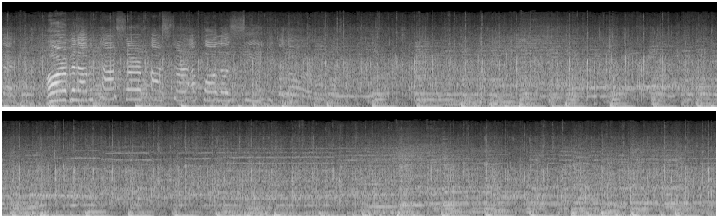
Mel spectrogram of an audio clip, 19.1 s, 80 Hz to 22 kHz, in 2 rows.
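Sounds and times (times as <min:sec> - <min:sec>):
large crowd applauding: 0:00.0 - 0:19.0.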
